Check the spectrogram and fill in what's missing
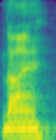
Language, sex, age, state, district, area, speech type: Hindi, male, 18-30, Madhya Pradesh, Bhopal, urban, read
